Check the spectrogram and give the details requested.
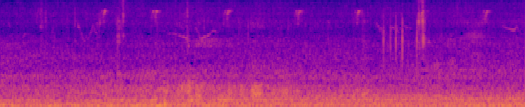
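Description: Outdoor ambience of a steady low rumble and a faint hum, with short high bird chirps repeating about two or three times a second. A few sharp clicks come about four seconds in.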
